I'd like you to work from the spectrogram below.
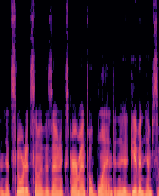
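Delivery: plain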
